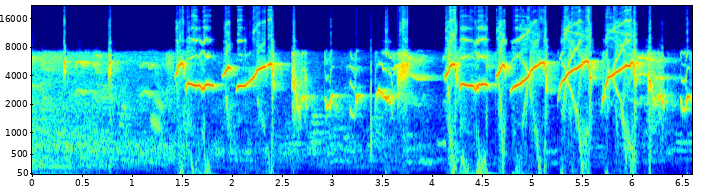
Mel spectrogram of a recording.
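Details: Kacer, the oriental magpie-robin, in ngentrok song: quiet opening, then loud, bright whistles that arch up and down, interleaved with sharp snapping clicks, coming in fast irregular bursts.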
